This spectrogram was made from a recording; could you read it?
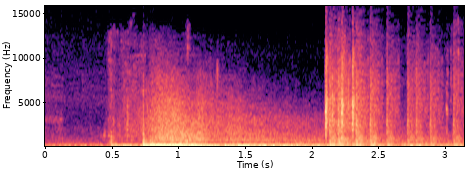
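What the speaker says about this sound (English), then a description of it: "Rocket going off." In Arma 3, a rocket launcher fires with a sudden heavy whoosh and boom, followed by a rumbling tail and sharper crackling after a couple of seconds.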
